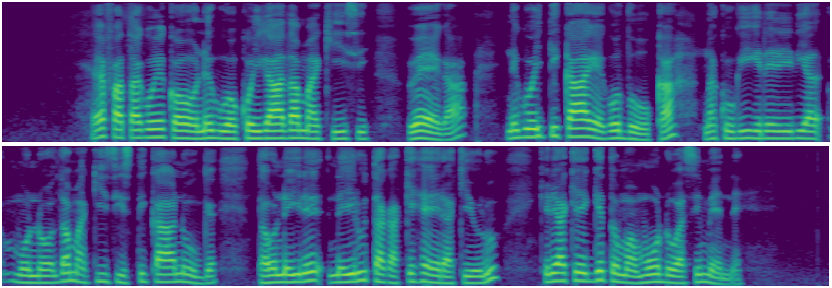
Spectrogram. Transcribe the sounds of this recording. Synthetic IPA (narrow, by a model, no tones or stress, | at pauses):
hɛfataɣwekɔoneɣwɔkoiɣaðamakʰisi | wɛɣa | neɣwɔitikaɣɛɣoðoka | nakoɣiɣeɾeɾeɾiamonɔðamakisistikaːnoːŋɡɛ | taonɾeneiɾutaɣakeɦɛɾakeoɾu | keɾeakeːɡetomamoːndowasimɛnɛ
